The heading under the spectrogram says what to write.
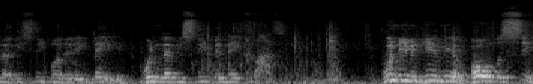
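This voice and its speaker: A man with a high pitch talks in an animated tone at a fairly quick pace, with ordinary pitch variation and big swings in loudness. Noticeable background noise and audible room echo surround him. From New Jersey, US. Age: 60s. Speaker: motivational speaker. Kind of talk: motivational talk to students.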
